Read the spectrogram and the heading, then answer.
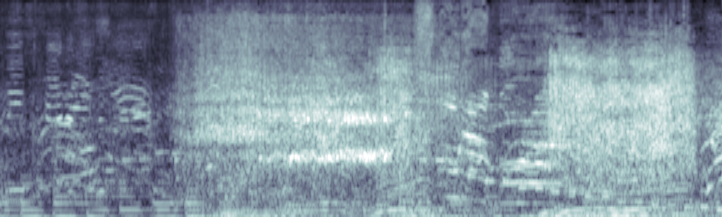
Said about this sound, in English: Pete's truck erupted into the festivities, blazing down the street.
